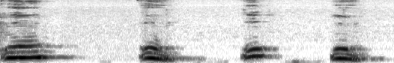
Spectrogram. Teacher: दोनों होठ गोल होते हैं ना अपने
